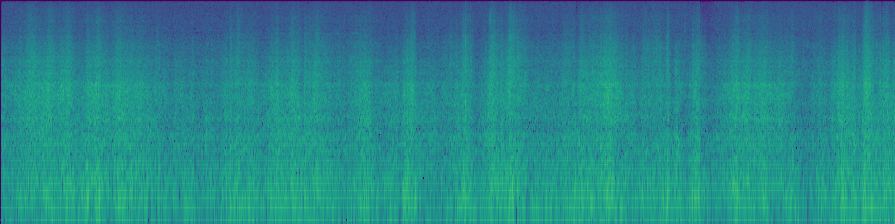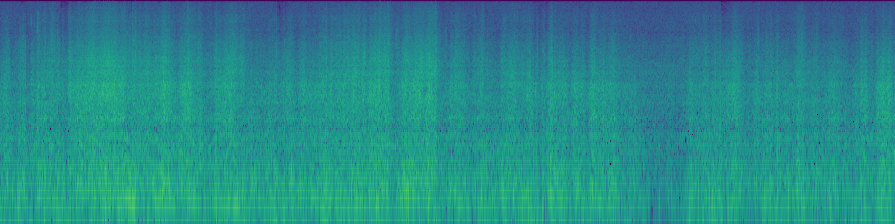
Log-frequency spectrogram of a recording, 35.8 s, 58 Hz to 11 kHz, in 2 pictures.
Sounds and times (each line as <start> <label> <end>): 0.0 Wind thru window van 35.8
